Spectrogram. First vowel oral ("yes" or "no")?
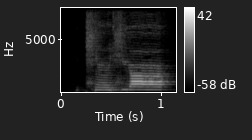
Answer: no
